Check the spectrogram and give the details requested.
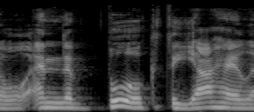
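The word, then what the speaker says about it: yagé: Or yahe. I'm pretty sure it's yahe, but it's like Y-A-G-E, but I think it's pronounced yahe.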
